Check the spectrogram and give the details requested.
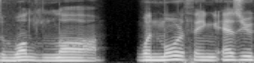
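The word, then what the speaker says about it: والله: When there is a Fatha or Dhamma before the name of Allah, that time we are going to pronounce letter Lam with heavy sound. The sound becomes Wallah.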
